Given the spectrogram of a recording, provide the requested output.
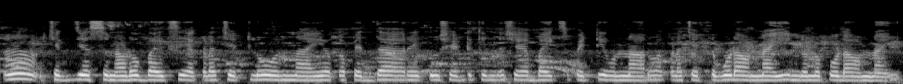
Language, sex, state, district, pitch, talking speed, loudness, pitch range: Telugu, female, Andhra Pradesh, Sri Satya Sai, 205 Hz, 155 wpm, -15 LUFS, 200-215 Hz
